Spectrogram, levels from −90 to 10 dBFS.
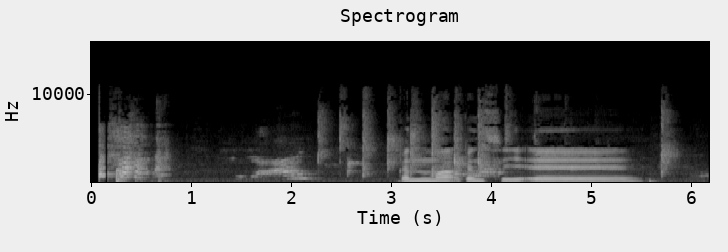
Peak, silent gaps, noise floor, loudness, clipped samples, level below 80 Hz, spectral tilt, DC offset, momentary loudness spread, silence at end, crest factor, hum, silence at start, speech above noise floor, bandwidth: -8 dBFS; none; -61 dBFS; -28 LUFS; under 0.1%; -70 dBFS; -4 dB/octave; under 0.1%; 15 LU; 0 s; 20 dB; none; 0.05 s; 34 dB; 11 kHz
